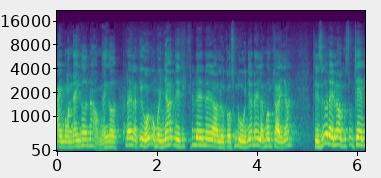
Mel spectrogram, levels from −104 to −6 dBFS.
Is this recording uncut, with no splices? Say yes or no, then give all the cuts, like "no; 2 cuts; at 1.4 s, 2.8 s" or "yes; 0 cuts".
yes; 0 cuts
